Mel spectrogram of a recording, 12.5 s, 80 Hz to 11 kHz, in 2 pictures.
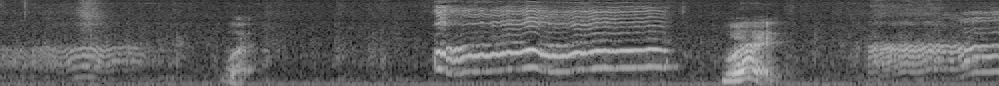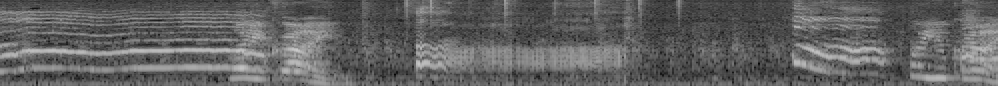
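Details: Chihuahua Sophia crying in the kitchen at 2am, fixated on something; a string of high, wavering whines and quick falling yelps, mixed with a person talking to her, a low hum throughout.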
